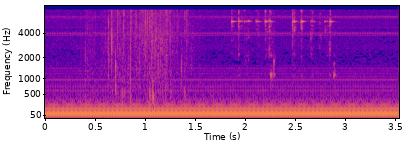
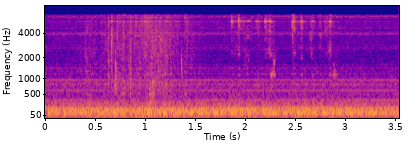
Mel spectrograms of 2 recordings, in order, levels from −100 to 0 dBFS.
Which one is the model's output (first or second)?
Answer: second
